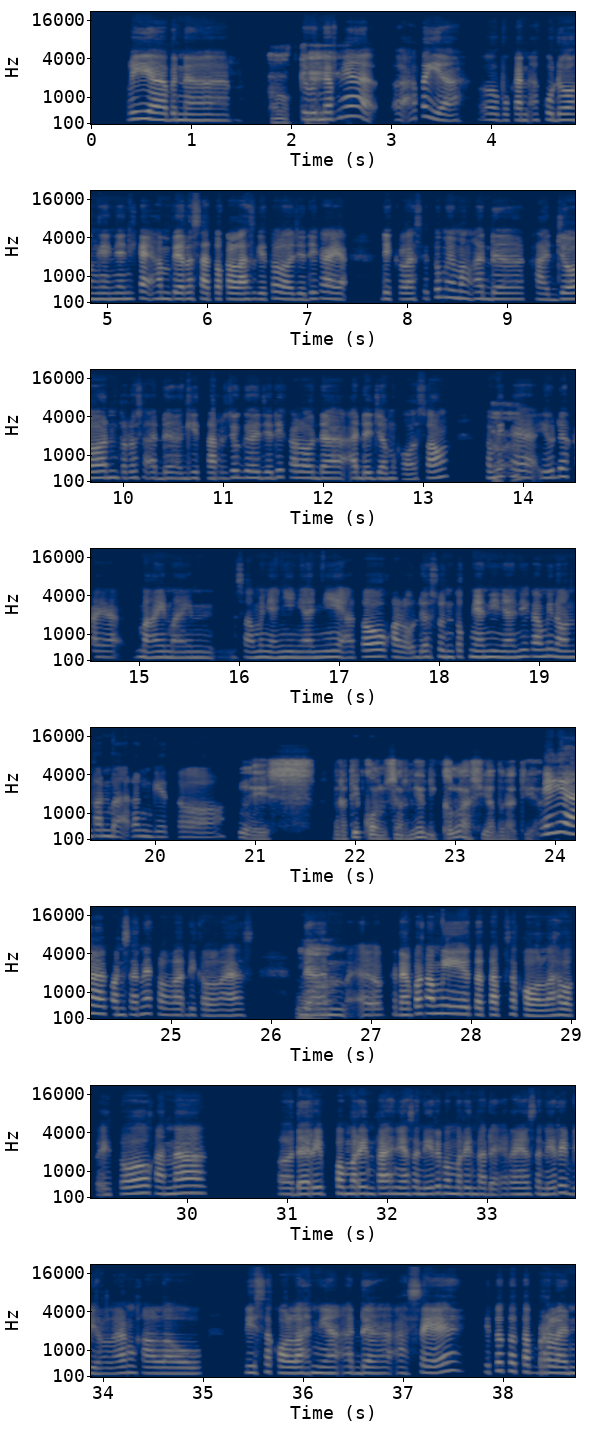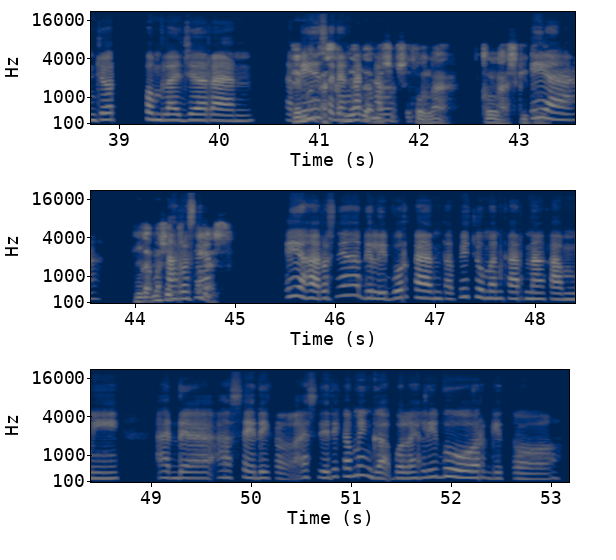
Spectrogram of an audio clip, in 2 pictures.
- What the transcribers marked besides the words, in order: none
- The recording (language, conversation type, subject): Indonesian, podcast, Lagu apa yang mengingatkanmu pada masa SMA?
- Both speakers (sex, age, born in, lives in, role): female, 25-29, Indonesia, Indonesia, guest; male, 35-39, Indonesia, Indonesia, host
